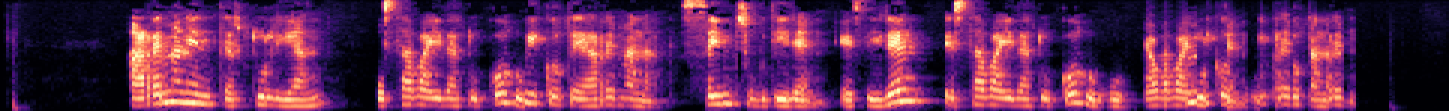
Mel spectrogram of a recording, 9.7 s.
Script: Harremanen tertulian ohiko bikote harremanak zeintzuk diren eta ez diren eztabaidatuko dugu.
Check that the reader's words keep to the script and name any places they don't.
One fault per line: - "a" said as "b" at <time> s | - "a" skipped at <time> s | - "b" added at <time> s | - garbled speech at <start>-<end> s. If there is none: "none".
- "ohiko" said as "eztabaidatuko" at 2.6 s
- "eta" skipped at 5.5 s
- garbled speech at 7.6-9.0 s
